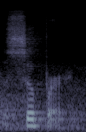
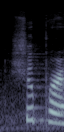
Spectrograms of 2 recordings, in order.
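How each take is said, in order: First: The word is said with English-style sounds. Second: The word is said with Korean-style sounds. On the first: The speaker calls it right. "보통은 super이라고 말하는 거" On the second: The speaker calls it wrong. "super 하지 말고"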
